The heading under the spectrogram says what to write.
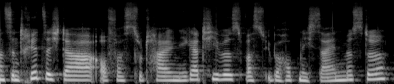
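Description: A scratch overwhelms the disc's error correction once per revolution, so the player patches the damage: six CD scratch ticks, the longest about two milliseconds, from 2.16 to 3.32 s.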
